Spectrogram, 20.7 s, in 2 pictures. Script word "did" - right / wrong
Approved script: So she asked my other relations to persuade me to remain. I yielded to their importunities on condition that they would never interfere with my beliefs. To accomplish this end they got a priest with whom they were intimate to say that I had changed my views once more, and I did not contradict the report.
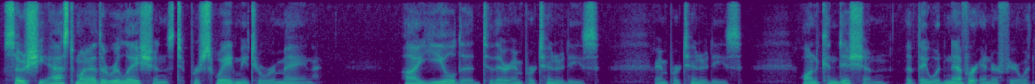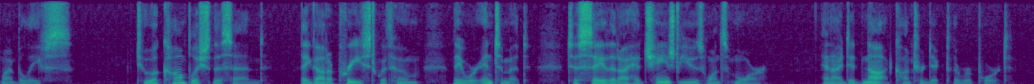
right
